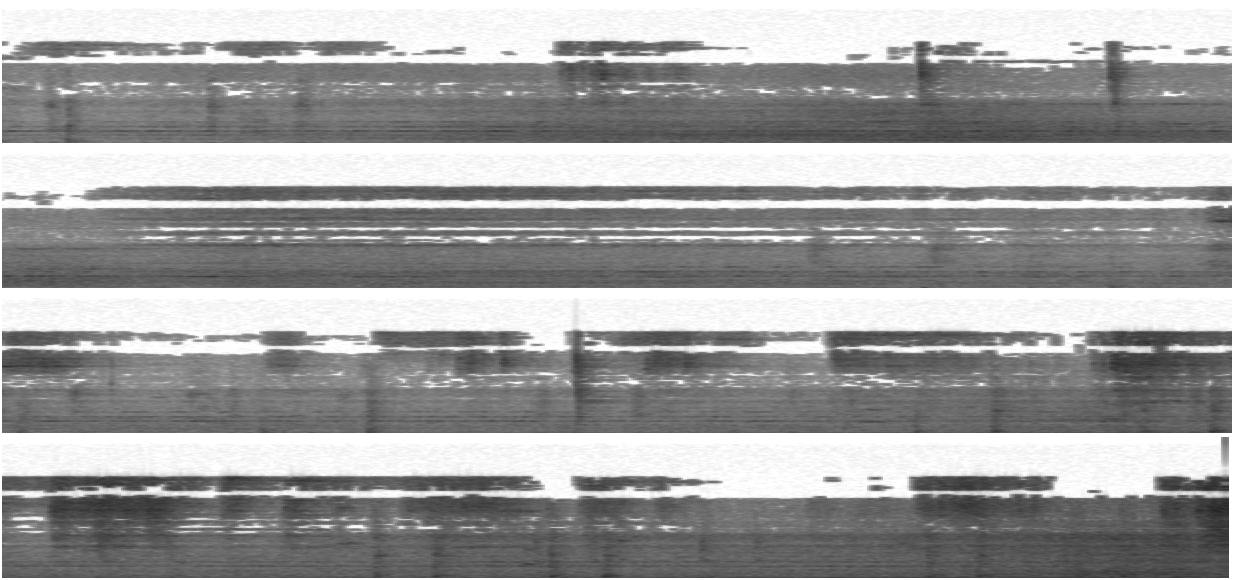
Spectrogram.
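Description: Metra commuter train of stainless-steel bi-level cars rolling along a station platform, with a steady low diesel drone. A thin high wheel squeal runs for the first dozen seconds or so. In the second half the locomotive's engine drone grows steadily louder as it nears.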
